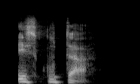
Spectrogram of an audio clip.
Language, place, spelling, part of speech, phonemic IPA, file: Occitan, Béarn, escotar, verb, /eskuˈta/, LL-Q14185 (oci)-escotar.wav
- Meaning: to listen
